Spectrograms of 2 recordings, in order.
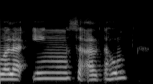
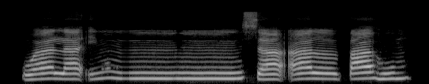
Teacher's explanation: dia bukan ng ya, bukan wala ing sa'altahum, tapi wala in sa'altahum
